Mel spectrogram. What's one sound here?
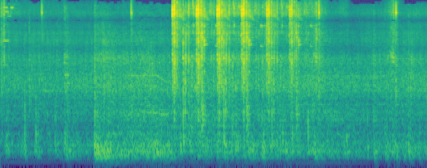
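Gunfire rattles in bursts nearby.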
